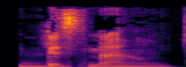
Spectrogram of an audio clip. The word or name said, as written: dismountable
